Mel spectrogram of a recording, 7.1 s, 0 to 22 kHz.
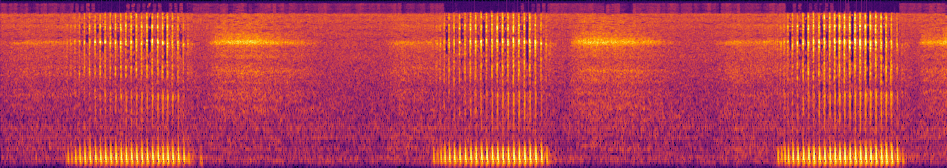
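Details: French bulldog snoring as he falls asleep: buzzing, vibrating snores on each breath in, about every 2.7 seconds (roughly 22 per minute), with softer breaths out.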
